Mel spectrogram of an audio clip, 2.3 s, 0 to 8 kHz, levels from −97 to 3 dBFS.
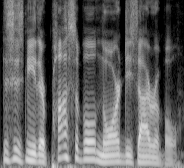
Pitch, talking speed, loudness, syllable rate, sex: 125 Hz, 155 wpm, -16 LUFS, 5.3 syllables/s, male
